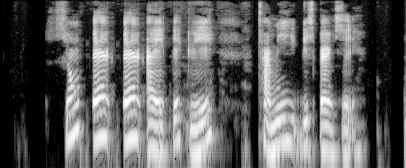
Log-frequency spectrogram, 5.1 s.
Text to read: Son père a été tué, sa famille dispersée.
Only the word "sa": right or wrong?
wrong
